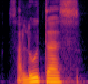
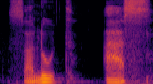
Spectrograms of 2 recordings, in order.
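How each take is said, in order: First: Said in the usual way. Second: "salute" drawn out, a pause, then a quiet "us"; slow, weighty "salute ... us"; slow emphatic reframe. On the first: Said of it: "but salute us". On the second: Shown as a demonstration. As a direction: stretch "salute", hold, drop "us" softly.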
